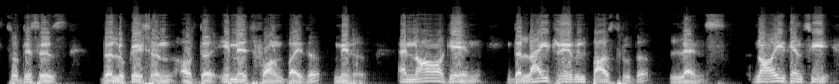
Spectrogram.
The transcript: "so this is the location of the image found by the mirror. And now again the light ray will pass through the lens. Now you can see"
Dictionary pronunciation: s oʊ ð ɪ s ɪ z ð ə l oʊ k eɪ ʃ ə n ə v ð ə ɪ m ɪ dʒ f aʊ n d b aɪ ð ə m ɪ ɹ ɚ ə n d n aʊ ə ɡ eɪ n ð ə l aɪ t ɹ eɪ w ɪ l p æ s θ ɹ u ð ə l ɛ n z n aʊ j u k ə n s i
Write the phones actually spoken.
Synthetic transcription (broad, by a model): s oʊ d ɪ s ɪ z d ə l oʊ k eɪ ʃ ə n ə v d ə ɪ m ɪ dʒ f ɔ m d b aɪ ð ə m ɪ ɹ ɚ ə n d n aʊ ə ɡ eɪ n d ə l aɪ t ɹ eɪ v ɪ l p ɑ s t ɹ u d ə l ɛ n s n aʊ j u k ə n s i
